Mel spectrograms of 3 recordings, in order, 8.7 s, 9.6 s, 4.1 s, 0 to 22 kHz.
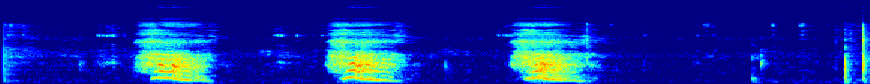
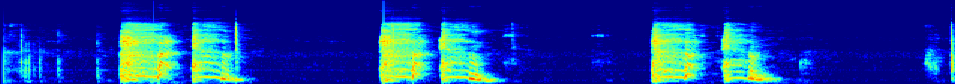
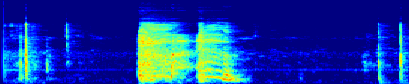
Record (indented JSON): {
  "exhalation_length": "8.7 s",
  "exhalation_amplitude": 27154,
  "exhalation_signal_mean_std_ratio": 0.34,
  "three_cough_length": "9.6 s",
  "three_cough_amplitude": 30365,
  "three_cough_signal_mean_std_ratio": 0.43,
  "cough_length": "4.1 s",
  "cough_amplitude": 30837,
  "cough_signal_mean_std_ratio": 0.39,
  "survey_phase": "beta (2021-08-13 to 2022-03-07)",
  "age": "65+",
  "gender": "Female",
  "wearing_mask": "No",
  "symptom_none": true,
  "smoker_status": "Never smoked",
  "respiratory_condition_asthma": false,
  "respiratory_condition_other": false,
  "recruitment_source": "REACT",
  "submission_delay": "3 days",
  "covid_test_result": "Negative",
  "covid_test_method": "RT-qPCR"
}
